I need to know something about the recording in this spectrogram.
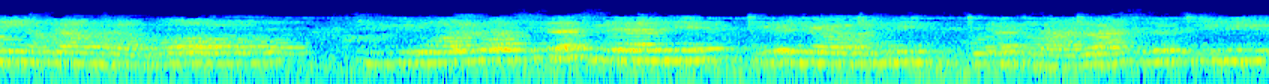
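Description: Young children singing a song together, the melody moving in short phrases.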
